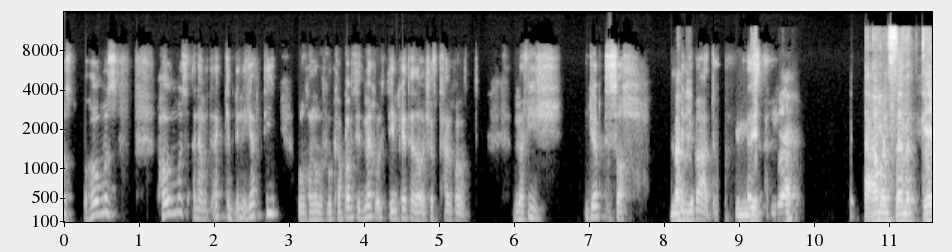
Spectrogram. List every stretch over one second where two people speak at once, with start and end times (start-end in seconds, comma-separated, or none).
none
